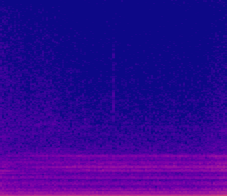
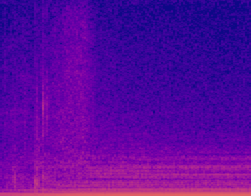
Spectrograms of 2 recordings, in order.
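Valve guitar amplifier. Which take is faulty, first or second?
second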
